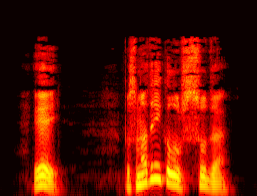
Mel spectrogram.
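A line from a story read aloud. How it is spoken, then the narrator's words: Shouting. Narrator (Russian): крикнул Эванс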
